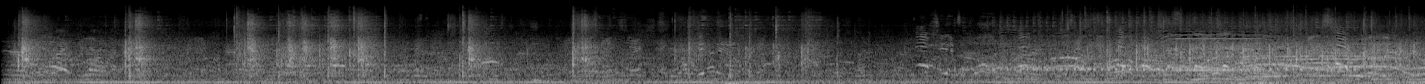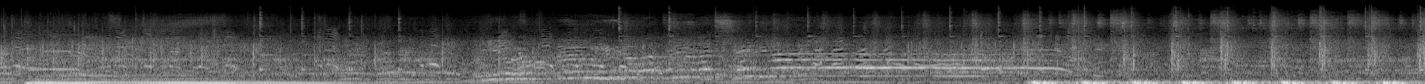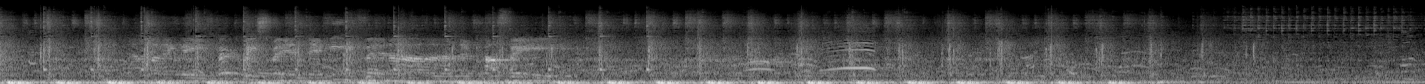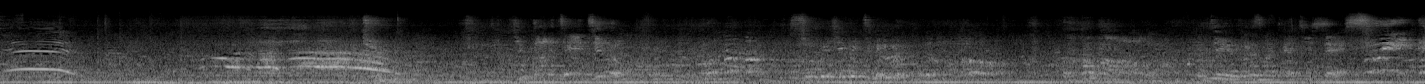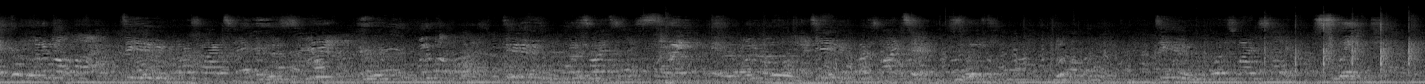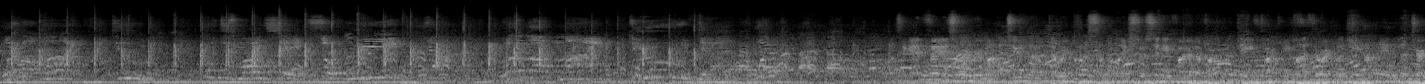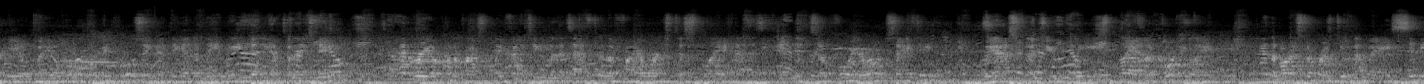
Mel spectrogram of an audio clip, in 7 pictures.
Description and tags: This begins in the middle of a rally with the crowd clapping in time. This is followed by a local dairy promotion, featuring a cow. There is the announcement of the next batter, then comes a segment from a comedy film on video. There are more announcements.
